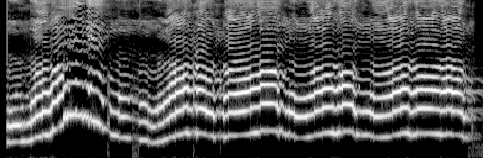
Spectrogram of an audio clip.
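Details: Dog howling in a long unbroken voice: a loud tonal howl that rises and falls in slow waves, swelling up then dipping around the two-second mark, then wavering on at steady pitch for nearly ten seconds.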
